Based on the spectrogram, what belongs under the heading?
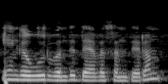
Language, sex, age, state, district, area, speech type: Tamil, female, 45-60, Tamil Nadu, Krishnagiri, rural, spontaneous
